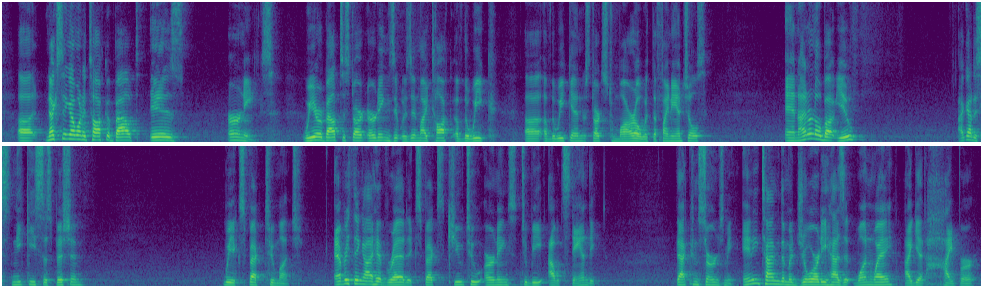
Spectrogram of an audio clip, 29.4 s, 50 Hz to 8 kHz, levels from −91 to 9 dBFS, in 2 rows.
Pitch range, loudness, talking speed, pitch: 140-165 Hz, -20 LUFS, 145 wpm, 150 Hz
